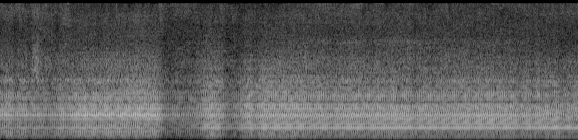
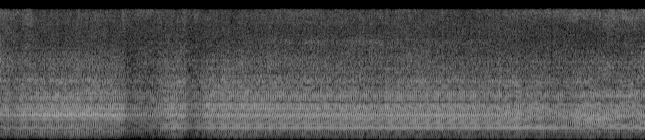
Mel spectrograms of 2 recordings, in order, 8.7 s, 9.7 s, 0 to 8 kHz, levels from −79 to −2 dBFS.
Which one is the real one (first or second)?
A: first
